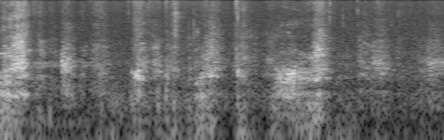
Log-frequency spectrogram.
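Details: A Bucovina Shepherd Dog gives deep, rough barks in irregular bursts.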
